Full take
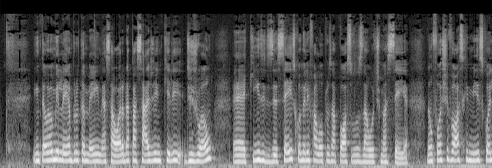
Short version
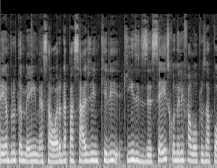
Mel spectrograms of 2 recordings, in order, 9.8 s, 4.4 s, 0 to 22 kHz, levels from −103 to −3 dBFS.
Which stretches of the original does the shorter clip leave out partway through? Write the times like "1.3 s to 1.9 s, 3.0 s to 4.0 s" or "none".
3.7 s to 4.9 s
